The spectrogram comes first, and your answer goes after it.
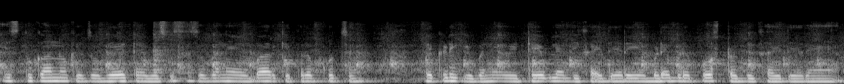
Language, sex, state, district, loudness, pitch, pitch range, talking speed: Hindi, male, Rajasthan, Bikaner, -16 LUFS, 145 Hz, 140-150 Hz, 215 wpm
